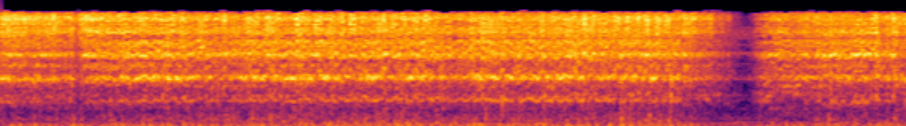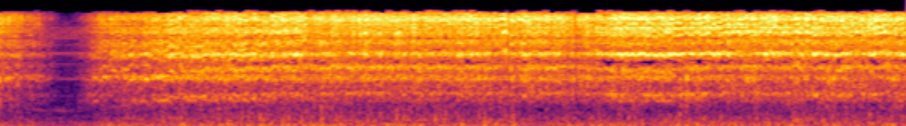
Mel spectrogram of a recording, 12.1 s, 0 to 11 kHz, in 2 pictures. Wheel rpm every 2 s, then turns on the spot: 170, 160, 110, 120, 220, 230.
none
